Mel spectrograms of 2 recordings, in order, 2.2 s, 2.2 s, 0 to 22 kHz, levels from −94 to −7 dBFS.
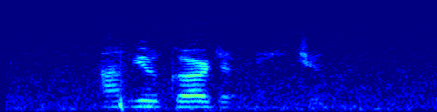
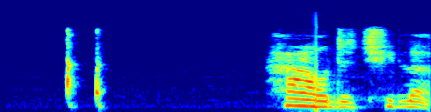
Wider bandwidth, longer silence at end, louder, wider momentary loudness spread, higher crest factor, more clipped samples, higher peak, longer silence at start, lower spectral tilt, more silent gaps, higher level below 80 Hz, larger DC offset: first, 14 kHz vs 11.5 kHz; about the same, 0 s vs 0 s; second, -57 LUFS vs -27 LUFS; about the same, 15 LU vs 15 LU; about the same, 22 dB vs 22 dB; neither; second, -38 dBFS vs -8 dBFS; second, 0.05 s vs 0.35 s; about the same, -3.5 dB/octave vs -4 dB/octave; neither; second, under -90 dBFS vs -64 dBFS; neither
